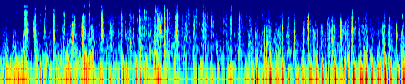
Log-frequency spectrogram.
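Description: Footsteps on loose rocky ground: shoes crunching and clacking on stones in quick, irregular steps, over a steady low rumble.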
